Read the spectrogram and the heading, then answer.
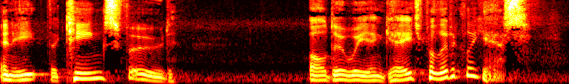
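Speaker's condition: No condition

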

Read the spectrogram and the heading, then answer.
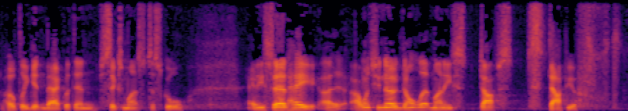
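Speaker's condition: Stuttering; still stutters, speaks in front of crowds despite stutter; blocks, gets stuck on own name and short words like a and and; repeated words, prolonged sounds

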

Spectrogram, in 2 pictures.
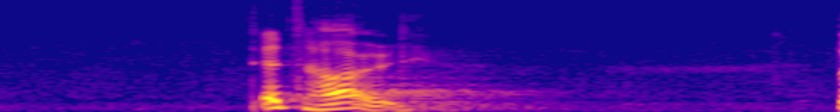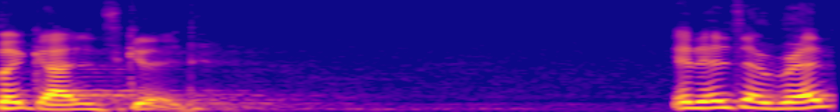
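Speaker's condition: Cerebral palsy, mild; typewriter for writing

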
